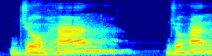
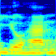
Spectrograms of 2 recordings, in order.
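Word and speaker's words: Johann: Please सारे scientists के, जोहान को कभी कभी योहान भी बोलता है, किसी वर्ल्ड के किसी किसी कंट्रीज में जोहान का प्रोनाउंसिएशन योहान भी होता है। ठीक है, सो जे साइलेंट रहता है, या जे को वाई की तरह प्रोनाउंस करता है।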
